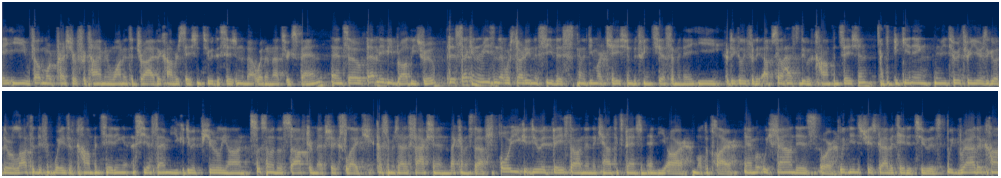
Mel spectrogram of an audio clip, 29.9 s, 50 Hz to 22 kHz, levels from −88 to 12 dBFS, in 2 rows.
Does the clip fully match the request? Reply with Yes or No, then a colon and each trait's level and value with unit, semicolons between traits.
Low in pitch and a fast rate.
Yes: low, 120 Hz; fast, 235 wpm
